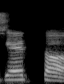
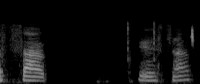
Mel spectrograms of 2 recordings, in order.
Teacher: se va a unir el sonido de la S con el sonido de la siguiente palabra, que es la U.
